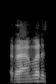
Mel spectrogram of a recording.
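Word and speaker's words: Réaumur: रैमर scale बोलते हैं, REAUME spelling होता है।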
